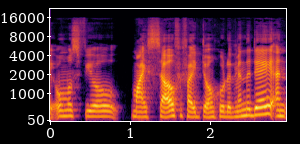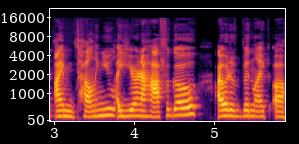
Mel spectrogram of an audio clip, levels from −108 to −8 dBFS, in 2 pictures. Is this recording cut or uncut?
cut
